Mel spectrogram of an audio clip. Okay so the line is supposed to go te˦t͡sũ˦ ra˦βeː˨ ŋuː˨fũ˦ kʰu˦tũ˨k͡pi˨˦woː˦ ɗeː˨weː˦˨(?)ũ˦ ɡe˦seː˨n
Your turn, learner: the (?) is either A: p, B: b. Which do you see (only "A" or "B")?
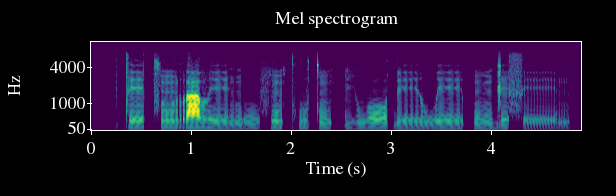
A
